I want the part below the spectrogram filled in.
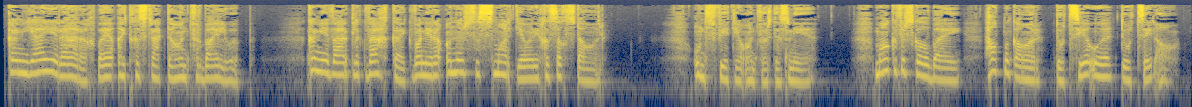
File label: Afrikaans Soft Sell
